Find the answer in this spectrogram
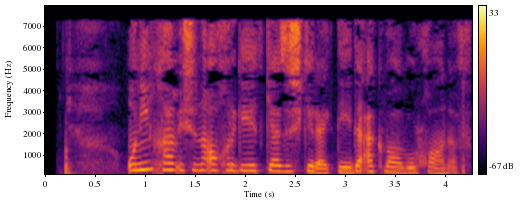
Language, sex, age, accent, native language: Uzbek, female, 19-29, Farg'ona, Uzbek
